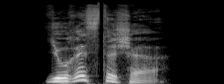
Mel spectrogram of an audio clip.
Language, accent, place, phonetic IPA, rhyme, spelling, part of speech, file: German, Germany, Berlin, [juˈʁɪstɪʃɐ], -ɪstɪʃɐ, juristischer, adjective, De-juristischer.ogg
- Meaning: inflection of juristisch: 1. strong/mixed nominative masculine singular 2. strong genitive/dative feminine singular 3. strong genitive plural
